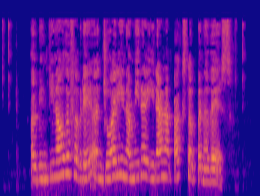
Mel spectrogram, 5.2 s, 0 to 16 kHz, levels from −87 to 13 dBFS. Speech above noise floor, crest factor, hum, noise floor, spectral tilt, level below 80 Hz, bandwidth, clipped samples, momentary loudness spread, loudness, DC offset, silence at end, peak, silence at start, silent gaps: 26 dB; 20 dB; none; -49 dBFS; -1.5 dB/octave; -72 dBFS; 12 kHz; under 0.1%; 8 LU; -23 LUFS; under 0.1%; 0.3 s; -6 dBFS; 0.05 s; none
